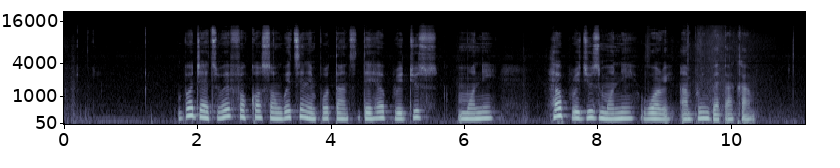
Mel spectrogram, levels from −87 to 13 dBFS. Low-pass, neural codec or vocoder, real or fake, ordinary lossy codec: 14.4 kHz; none; real; none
